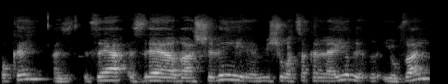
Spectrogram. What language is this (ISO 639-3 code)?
heb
